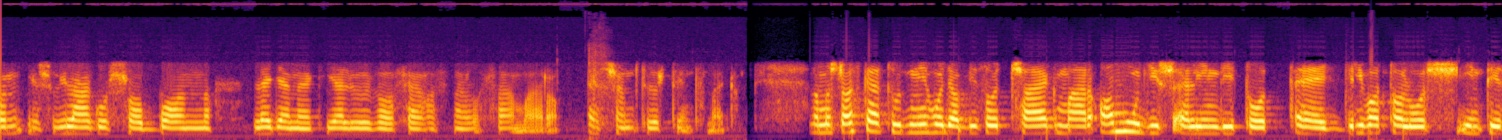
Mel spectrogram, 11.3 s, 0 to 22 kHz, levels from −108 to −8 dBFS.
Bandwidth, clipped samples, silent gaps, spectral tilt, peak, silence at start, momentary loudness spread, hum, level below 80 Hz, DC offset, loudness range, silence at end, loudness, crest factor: over 20 kHz; under 0.1%; none; -5.5 dB/octave; 0 dBFS; 0 s; 12 LU; none; -60 dBFS; under 0.1%; 8 LU; 0 s; -14 LUFS; 14 dB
